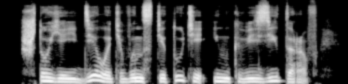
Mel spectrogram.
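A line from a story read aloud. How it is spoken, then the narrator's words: Growling. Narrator (Russian): рыкнул Изарт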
